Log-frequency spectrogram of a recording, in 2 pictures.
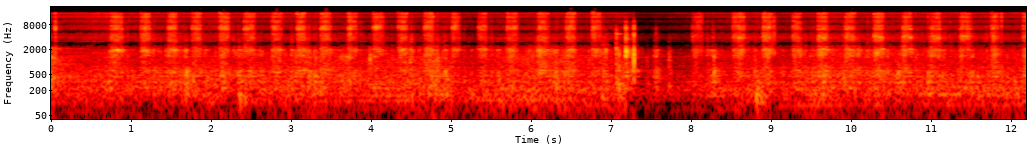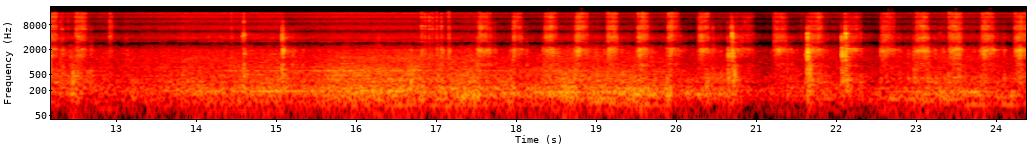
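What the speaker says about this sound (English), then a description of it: "you can always switch back to the smaller wrench, which is a little bit faster and less cumbersome" A ratchet wrench loosens rear brake caliper guide bolts, clicking in quick, regular runs with a short pause partway, close and clear with no talking.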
